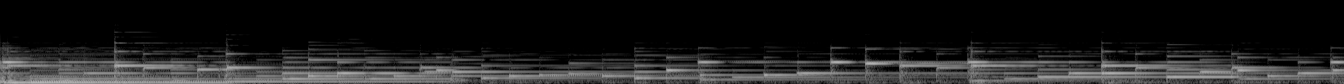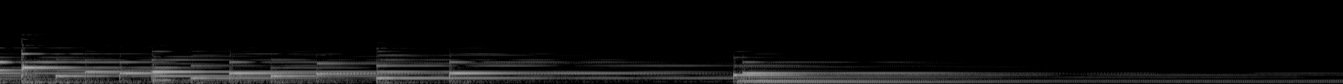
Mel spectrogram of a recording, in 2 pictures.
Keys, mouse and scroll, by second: 4.7 Escape, 11.0 Escape, 17.2 Escape, 22.3 3, 22.3 0, 22.5 Return, 26.8 2.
